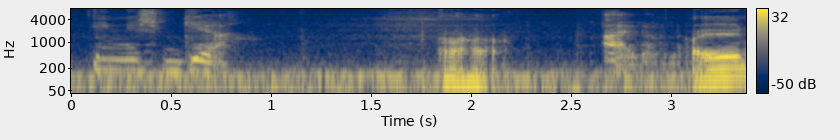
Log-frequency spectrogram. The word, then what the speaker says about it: Inishkea: great morning here at inish Kia which we visited yeah I think they pronounce it inish G uhhuh I don't know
